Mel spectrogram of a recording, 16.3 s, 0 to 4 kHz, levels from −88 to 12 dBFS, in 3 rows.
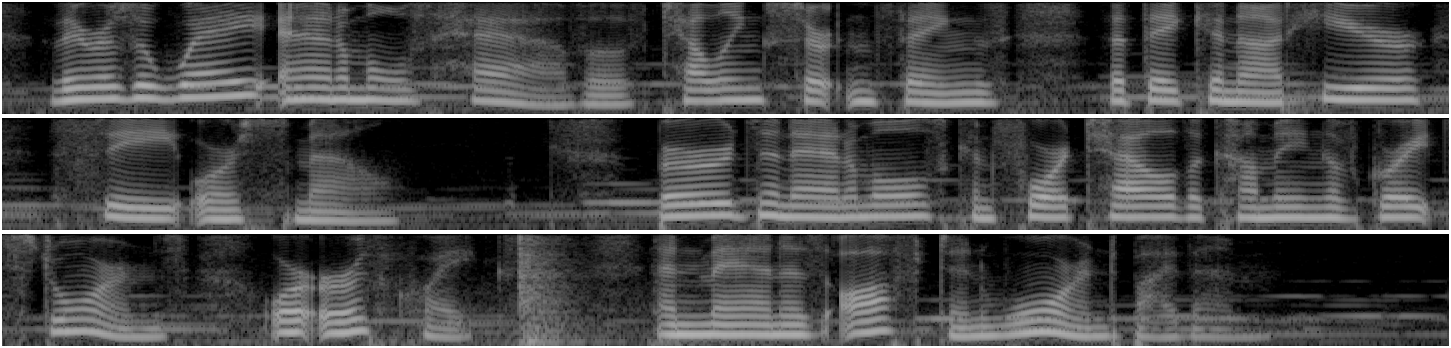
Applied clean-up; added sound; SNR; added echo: none; Piano + Slam; 18 dB; none.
